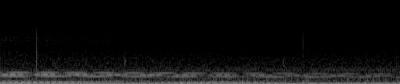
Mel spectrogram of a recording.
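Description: Acid / hard trance electronic track, its closing stretch: a repeating pattern of sustained synth notes over a low drone that fades away early on, with no clear drum beat and a few faint clicks.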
